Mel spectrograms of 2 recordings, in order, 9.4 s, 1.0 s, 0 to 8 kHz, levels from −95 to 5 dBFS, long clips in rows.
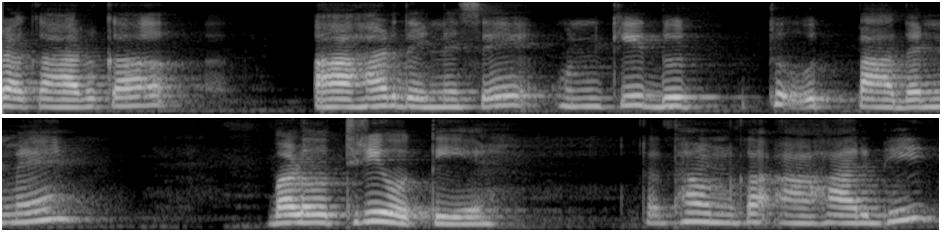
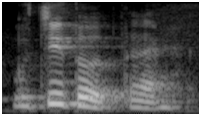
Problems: constant background noise, background conversations at intervals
